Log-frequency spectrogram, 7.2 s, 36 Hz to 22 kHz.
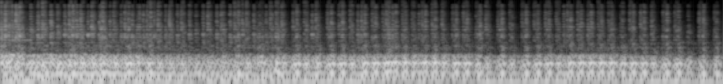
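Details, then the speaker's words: Barn-find 1991 or 1992 third-gen Firebird, estimated around 20,000 miles: lumpy, loping, unsteady idle with no clean pickup, smokes a lot and won't rev; owner suspects a clogged fuel filter, unconfirmed. "so yeah I mean as you can hear she runs she's allowed a huh it smokes a lot the guy was definitely right when he said runs but not 100% I couldn't rev it up"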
